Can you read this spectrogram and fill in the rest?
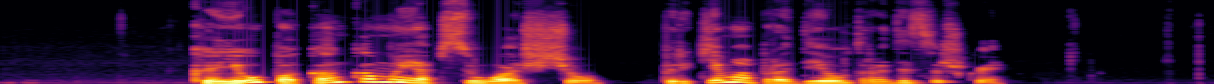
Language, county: Lithuanian, Kaunas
